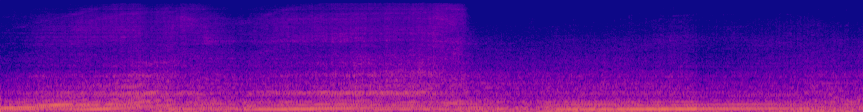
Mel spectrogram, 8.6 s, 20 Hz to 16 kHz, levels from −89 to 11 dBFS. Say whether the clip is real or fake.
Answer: real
